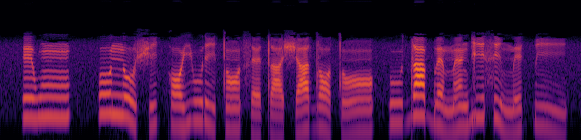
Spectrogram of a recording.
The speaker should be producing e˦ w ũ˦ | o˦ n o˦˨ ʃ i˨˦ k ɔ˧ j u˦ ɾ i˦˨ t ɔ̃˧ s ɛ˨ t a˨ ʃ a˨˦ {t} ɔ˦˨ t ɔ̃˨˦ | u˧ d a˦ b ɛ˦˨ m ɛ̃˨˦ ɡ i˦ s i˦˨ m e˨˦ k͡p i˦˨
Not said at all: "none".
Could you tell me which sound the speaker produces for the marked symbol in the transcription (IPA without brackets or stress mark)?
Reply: d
